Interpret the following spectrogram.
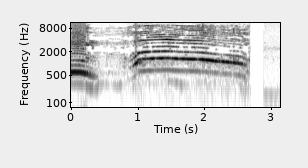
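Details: Cat making an odd, weird noise: a short falling meow, a pause, then a long sustained wail of about two seconds that slowly sinks in pitch before stopping abruptly, recorded indoors.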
